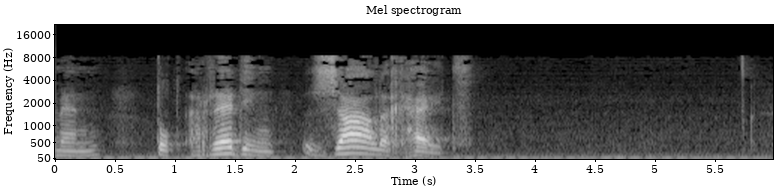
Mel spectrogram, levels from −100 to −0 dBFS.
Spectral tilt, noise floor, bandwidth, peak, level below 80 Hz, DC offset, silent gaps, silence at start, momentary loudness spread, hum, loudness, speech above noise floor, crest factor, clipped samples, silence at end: -3.5 dB/octave; -52 dBFS; 8.8 kHz; -8 dBFS; -52 dBFS; under 0.1%; none; 0 s; 23 LU; 50 Hz at -55 dBFS; -26 LUFS; 26 dB; 22 dB; under 0.1%; 0.2 s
